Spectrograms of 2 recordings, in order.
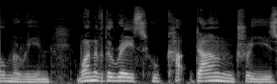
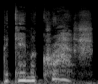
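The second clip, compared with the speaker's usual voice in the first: ordinary delivery, nothing marked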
